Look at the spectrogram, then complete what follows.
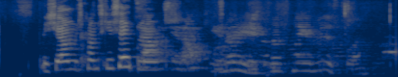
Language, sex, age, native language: Icelandic, male, 9, Icelandic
